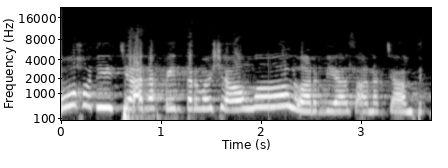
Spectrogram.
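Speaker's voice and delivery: put-on shower the child with love; doting praise. Mother praising daughter Khadijah, high doting voice. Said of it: "saya selalu bilang".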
